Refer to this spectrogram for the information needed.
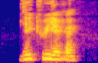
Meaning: first/second-person singular conditional of décuire
- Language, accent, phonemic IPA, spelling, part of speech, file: French, Canada, /de.kɥi.ʁɛ/, décuirais, verb, LL-Q150 (fra)-décuirais.wav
